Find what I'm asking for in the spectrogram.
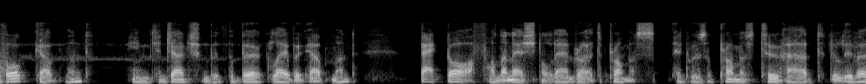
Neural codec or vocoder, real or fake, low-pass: codec, 16 kHz, 4 kbps, FunCodec, trained on LibriTTS, 50 frames a second; fake; 7.2 kHz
